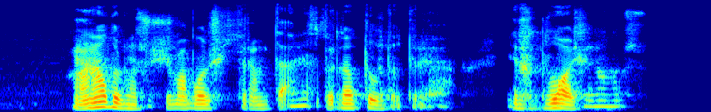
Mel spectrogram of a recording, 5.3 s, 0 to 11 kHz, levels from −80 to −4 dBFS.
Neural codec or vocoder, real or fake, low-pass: autoencoder, 22.05 kHz, a latent of 192 numbers a frame, VITS, trained on one speaker; fake; 9.9 kHz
